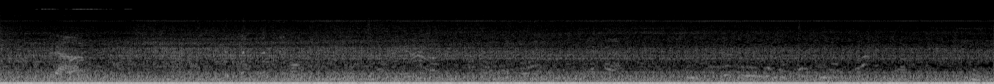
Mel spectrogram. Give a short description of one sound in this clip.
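Traffic hums steadily outdoors.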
